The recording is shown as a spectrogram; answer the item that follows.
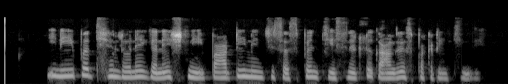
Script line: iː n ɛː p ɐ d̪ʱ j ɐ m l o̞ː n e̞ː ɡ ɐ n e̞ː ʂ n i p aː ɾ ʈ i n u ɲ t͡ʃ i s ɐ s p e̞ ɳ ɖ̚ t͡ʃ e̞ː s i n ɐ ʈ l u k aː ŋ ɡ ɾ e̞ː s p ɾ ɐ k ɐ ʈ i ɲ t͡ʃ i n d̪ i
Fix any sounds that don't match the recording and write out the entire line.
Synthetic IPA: iː n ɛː p ɐ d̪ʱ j ɐ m l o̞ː n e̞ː ɡ ɐ n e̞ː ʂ n i p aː ɾ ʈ iː n u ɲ t͡ʃ i s ɐ s p e̞ ɳ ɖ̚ t͡ʃ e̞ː s i n ɐ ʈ l u k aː ŋ ɡ ɾ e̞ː s p ɾ ɐ k ɐ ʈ i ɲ t͡ʃ i n d̪ i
